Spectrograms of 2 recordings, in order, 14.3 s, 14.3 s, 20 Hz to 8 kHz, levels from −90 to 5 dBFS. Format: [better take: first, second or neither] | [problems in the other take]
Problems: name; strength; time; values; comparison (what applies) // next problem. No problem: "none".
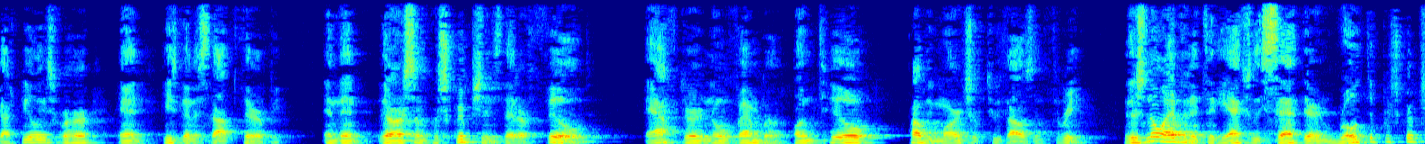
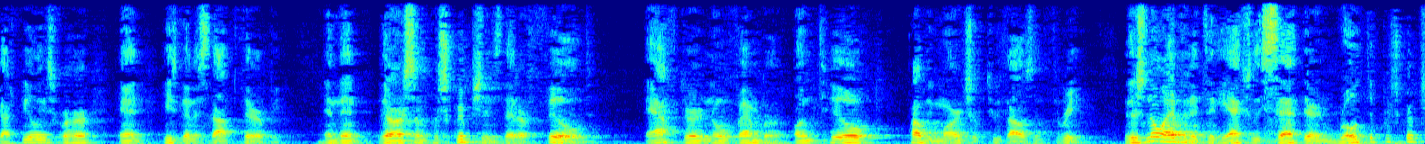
second | noise reduction (neural mask model Resemble Enhance denoiser)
